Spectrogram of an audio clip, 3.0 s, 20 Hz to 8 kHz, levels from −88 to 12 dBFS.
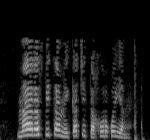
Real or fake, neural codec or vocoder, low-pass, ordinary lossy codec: real; none; 7.2 kHz; MP3, 24 kbps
